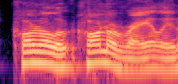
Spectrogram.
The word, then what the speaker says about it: Connor Riley: Connor Riley, not Lively.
